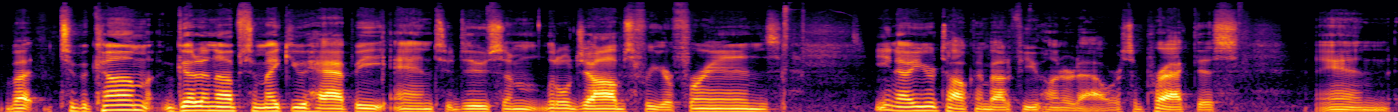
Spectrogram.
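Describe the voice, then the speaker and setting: A man with a rough, somewhat low voice talks through his engraving gear in a relaxed, rambling way. He wanders and restarts his sentences, filling the gaps with ums. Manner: meandering, with frequent ums and restarts. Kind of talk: casual show-and-tell explanation. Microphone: microphone.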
